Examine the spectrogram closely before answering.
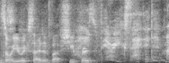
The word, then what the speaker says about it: Chypre: Chypre, pronounced sheep. Chypre. Ra.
